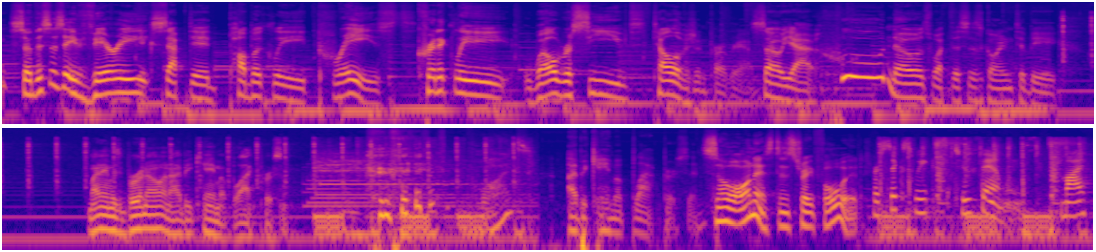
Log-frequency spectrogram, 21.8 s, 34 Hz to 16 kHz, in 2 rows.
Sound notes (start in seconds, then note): 10.7 clicking; 14.0 tense music; 14.5 laughing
